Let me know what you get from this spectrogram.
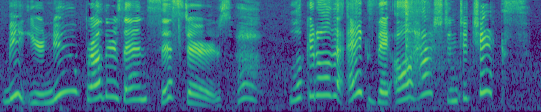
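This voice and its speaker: A woman voicing a gentle mother hen in a read-aloud picture book, speaking sweetly to her chick. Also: extremely high pitch, big pitch swings, a little slow, a little hiss or hum, pitched above the performer's own voice, full character voice. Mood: delighted.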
